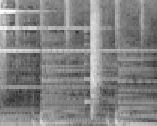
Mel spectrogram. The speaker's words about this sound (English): Y'all hear my bell?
